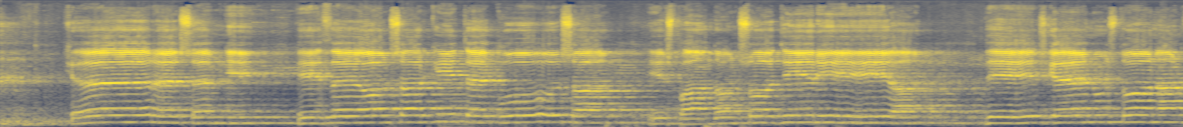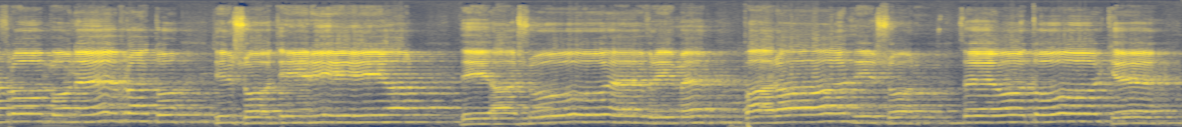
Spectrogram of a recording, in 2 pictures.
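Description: Men singing Byzantine chant from an Orthodox memorial service: a melismatic sung melody that winds and glides over a steady held low note, the ison drone.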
